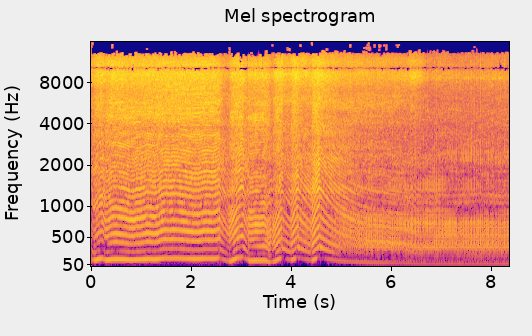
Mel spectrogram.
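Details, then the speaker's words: Small Homelite two-stroke chainsaw on a stock chain (owner says a better chain would cut faster) in maple: a screaming pitch that bogs and recovers as the chain bites, then clears back up. Healthy cutting under load. "but what we're actually gonna do is we're gonna watch this little home like rip through maple"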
